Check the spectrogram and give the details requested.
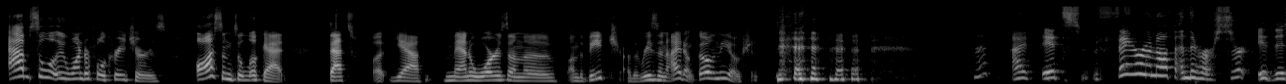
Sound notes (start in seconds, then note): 7.8 chuckles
